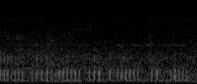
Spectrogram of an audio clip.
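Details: Ashley, a pet cat about a year old, purring beside her two newborn female kittens Maggie and Rose, born March 30, 2013; a soft, steady, rhythmic pulsing under a hissy background.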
